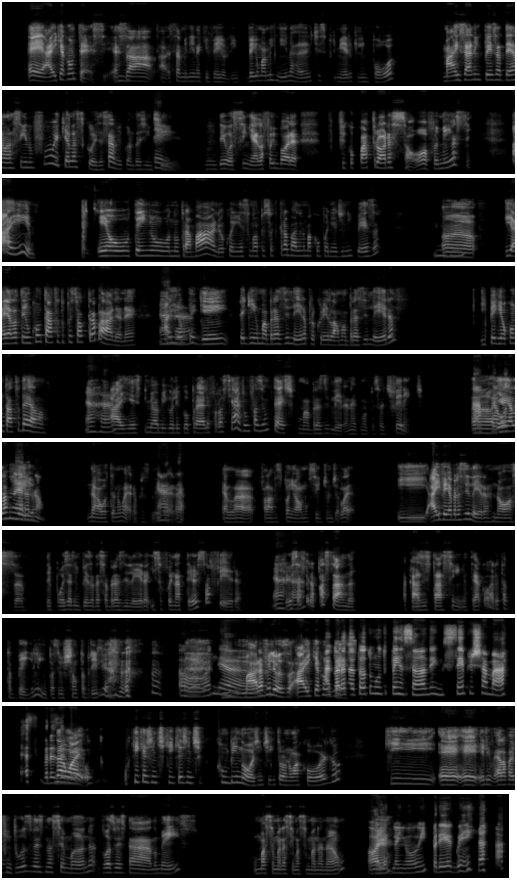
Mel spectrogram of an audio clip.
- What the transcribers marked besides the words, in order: tapping; drawn out: "Olha!"; chuckle; put-on voice: "essa brasileira"; chuckle
- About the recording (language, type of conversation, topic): Portuguese, podcast, Como falar sobre tarefas domésticas sem brigar?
